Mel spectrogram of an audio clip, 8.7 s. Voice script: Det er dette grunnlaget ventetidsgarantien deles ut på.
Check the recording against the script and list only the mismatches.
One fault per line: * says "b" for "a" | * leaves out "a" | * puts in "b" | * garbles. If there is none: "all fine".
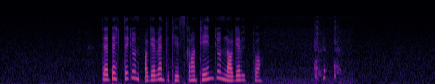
* says "grunnlaget" for "deles"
